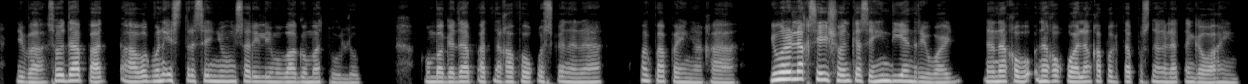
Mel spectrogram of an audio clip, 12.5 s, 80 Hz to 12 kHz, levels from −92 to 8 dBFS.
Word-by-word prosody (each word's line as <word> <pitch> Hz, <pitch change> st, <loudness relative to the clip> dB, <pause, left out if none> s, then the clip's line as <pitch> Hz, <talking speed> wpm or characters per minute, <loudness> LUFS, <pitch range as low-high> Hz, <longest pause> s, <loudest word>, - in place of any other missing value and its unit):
'di 195 Hz, -, -3 dB
ba? 165 Hz, -1 st, -2 dB
So, 225 Hz, +5 st, +2 dB
dapat, 225 Hz, -5 st, +2 dB, 0.2 s
ah, 190 Hz, -6 st, -1 dB
huwag 200 Hz, +2 st, -1 dB
mo 215 Hz, -, +1 dB
nang 235 Hz, +1 st, +2 dB
stressin 215 Hz, -1 st, -3 dB
'yong 200 Hz, 0 st, -1 dB
sarili 190 Hz, -3 st, -3 dB
mo 180 Hz, -, -2 dB
bago 175 Hz, 0 st, -1 dB
matulog. 155 Hz, -3 st, -6 dB, 0.6 s
Kumbaga, 185 Hz, -1 st, -1 dB, 0.2 s
dapat 185 Hz, -1 st, -6 dB
naka-focus 190 Hz, -2 st, -4 dB
ka 200 Hz, -, -4 dB
na 180 Hz, -2 st, -2 dB
na 175 Hz, 0 st, -1 dB, 0.4 s
magpapahinga 195 Hz, -8 st, -3 dB
ka. 155 Hz, -2 st, -5 dB, 0.3 s
Yung 265 Hz, -, +10 dB
relaxation 265 Hz, -5 st, +7 dB
kasi 215 Hz, -3 st, 0 dB
hindi 220 Hz, 0 st, +4 dB
'yan 205 Hz, -2 st, +2 dB
reward 165 Hz, -1 st, -4 dB, 0.2 s
na 195 Hz, -1 st, 0 dB
naku 205 Hz, 0 st, +2 dB
nakukuha 210 Hz, -2 st, +1 dB
lang 190 Hz, -, -1 dB
kapag 205 Hz, 0 st, -5 dB
tapos 190 Hz, 0 st, -5 dB
na 190 Hz, -3 st, -3 dB
ang -, -, -1 dB
lahat 175 Hz, -, -5 dB
ng 180 Hz, -, -3 dB
gawain. 160 Hz, -1 st, -3 dB
190 Hz, 185 wpm, -23 LUFS, 175-215 Hz, 0.6 s, Yung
